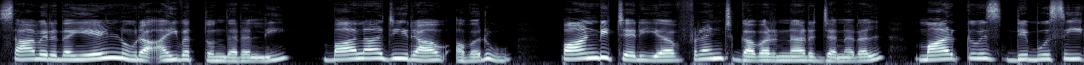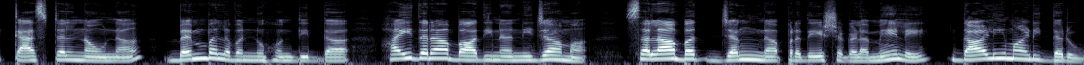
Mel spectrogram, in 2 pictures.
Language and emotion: Kannada, neutral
